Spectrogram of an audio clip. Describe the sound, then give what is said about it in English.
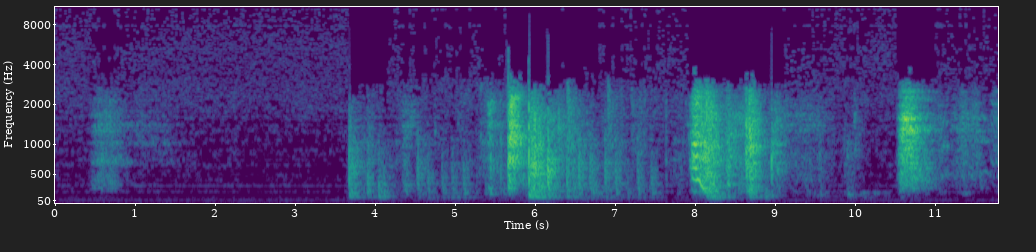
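A heavy door lock being forced open: a faint knock, a pause, then loud rattling, scraping and banging in irregular bursts, with three especially hard slams toward the end. “Couldn't we force the lock?”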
